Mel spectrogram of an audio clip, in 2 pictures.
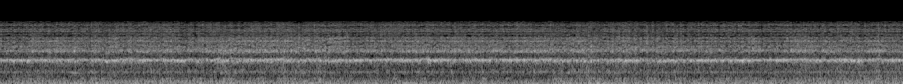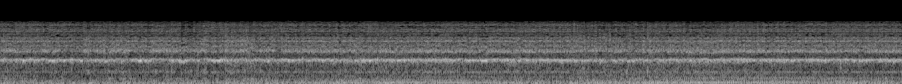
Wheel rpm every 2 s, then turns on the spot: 150, 150, 150, 150, 150, 150, 150, 150, 150.
none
